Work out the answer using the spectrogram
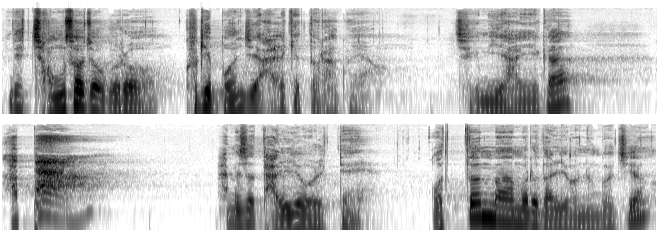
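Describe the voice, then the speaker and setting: A middle-aged man preaching a sermon as pastor, earnest, moving between hushed tender passages and raised emphatic scripture reading. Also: medium pitch, expressive, normal speed. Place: church sanctuary. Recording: long church hall reverb.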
